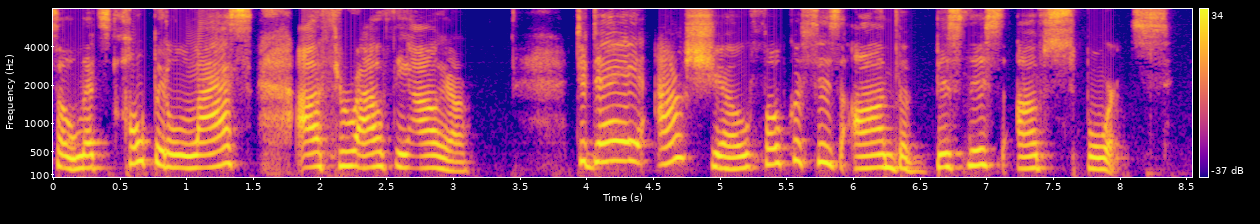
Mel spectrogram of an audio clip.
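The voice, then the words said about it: Slightly hoarse voice. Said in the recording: “I apologize today for my voice. I'm a little bit hoarse”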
